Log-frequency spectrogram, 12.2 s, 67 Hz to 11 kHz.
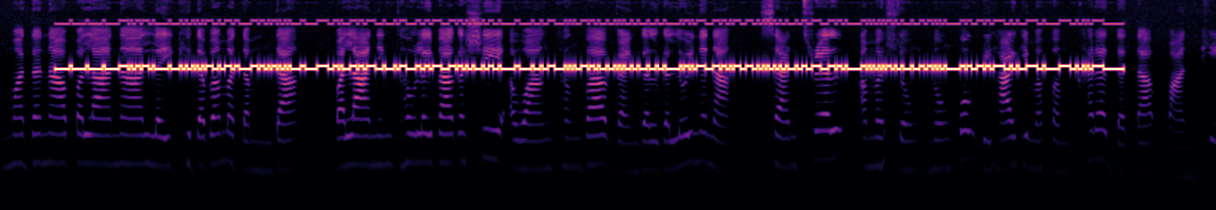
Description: RTTY (45.45 baud, 170 Hz shift), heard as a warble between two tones, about 2100 Hz centre, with speech in Manipuri. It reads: KJZAV DXVTG OKMIO 2VQMY QY1DO ZNF29 RS74L T5TJT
